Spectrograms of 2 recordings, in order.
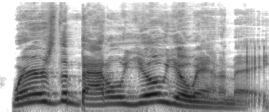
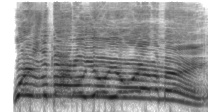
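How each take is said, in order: First: It is read in a calm, plain way. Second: It is read in a loud, excited way.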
